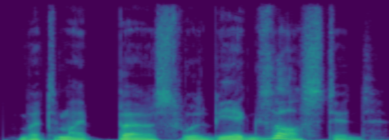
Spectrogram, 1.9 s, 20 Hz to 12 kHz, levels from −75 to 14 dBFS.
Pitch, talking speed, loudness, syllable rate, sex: 110 Hz, 185 wpm, -17 LUFS, 5.1 syllables/s, male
